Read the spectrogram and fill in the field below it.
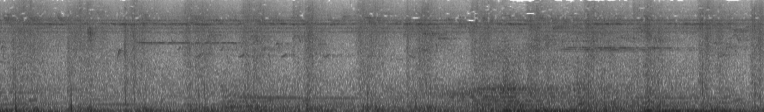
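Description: Heavy footsteps thud and rustle through grass.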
